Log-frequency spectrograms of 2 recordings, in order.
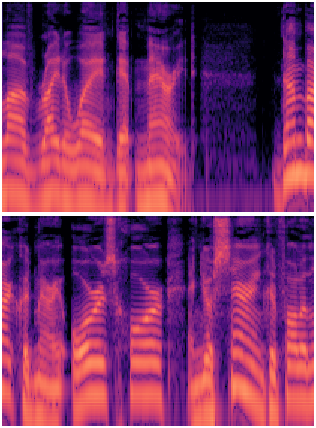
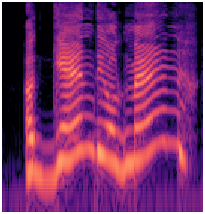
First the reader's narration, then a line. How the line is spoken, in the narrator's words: cried the girl in wailing confusion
